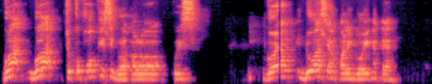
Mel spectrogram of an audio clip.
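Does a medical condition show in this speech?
No.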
